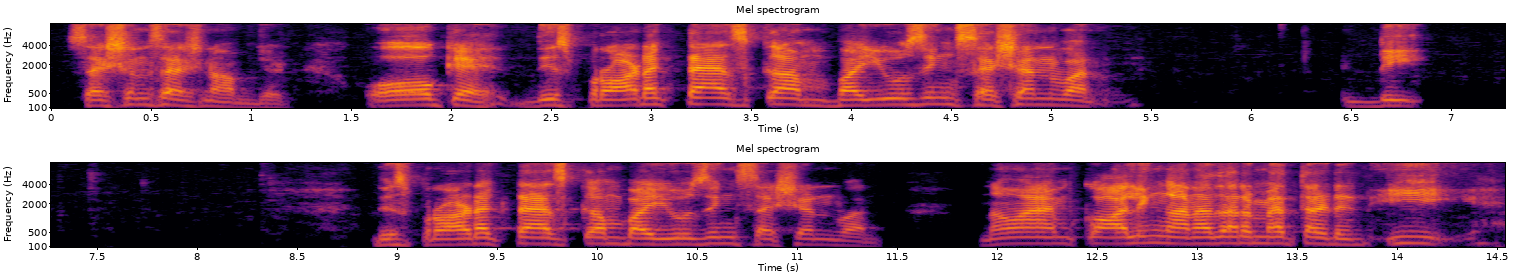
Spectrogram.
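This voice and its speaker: A programming instructor with a Telugu Indian accent delivers a live coding lecture to students, repeating phrases and pushing them with blunt questions. His voice is slightly high, bright, and forceful, recorded dry.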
